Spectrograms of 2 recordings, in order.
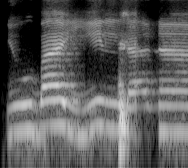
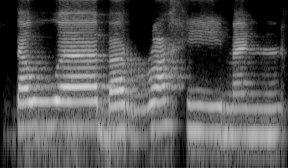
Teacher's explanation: Kalau jumpa lam ra, okey, masuk bunyi lam ataupun ra tapi tak ada dengung. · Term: idgham bila hunnah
